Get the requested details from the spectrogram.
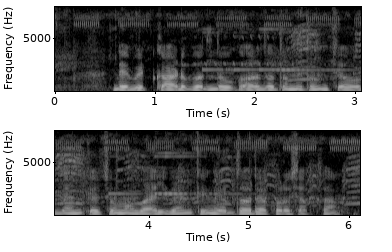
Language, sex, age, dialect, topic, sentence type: Marathi, male, 18-24, Southern Konkan, banking, statement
